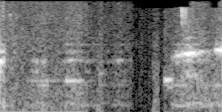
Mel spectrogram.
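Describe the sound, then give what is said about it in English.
Faint, thin whistling comes through a muffled telephone line in short wavering tones, breaks off for a moment of near silence, then returns a bit louder with higher notes. “Okay, to my wonderful callers who love to talk and probably whistle, you're coming out loud and strong.”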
